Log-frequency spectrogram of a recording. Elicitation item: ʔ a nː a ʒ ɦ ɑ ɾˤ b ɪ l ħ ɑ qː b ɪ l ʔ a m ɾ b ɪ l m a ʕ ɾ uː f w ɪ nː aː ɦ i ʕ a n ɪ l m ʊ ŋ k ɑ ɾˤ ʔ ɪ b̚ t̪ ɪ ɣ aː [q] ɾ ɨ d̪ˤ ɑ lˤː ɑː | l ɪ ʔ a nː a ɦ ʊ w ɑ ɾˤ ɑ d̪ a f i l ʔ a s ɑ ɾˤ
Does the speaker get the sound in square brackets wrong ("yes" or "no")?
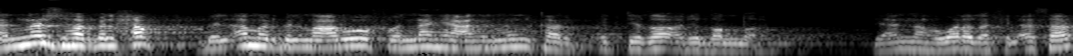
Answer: yes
